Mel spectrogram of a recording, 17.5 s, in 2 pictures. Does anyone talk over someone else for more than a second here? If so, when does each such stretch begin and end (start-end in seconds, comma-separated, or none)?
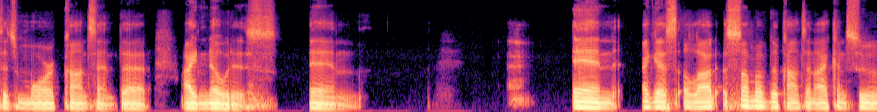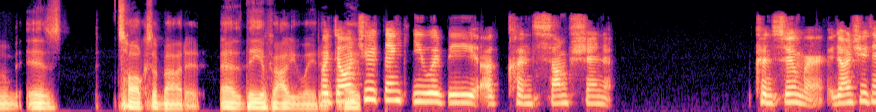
none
